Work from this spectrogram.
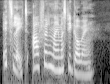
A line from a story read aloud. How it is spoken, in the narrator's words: said coldly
